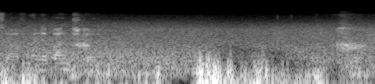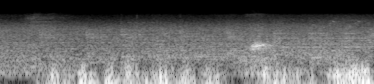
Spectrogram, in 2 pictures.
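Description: Wind blows hard against a microphone outdoors.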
